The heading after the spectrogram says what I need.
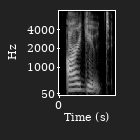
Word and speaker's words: argued: Next content word is argued. Again, argued. First syllable is R, which is the stressed syllable. It has a short A vowel sound. And then followed by gued, which has a gued, argued, which has a long U vowel sound.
